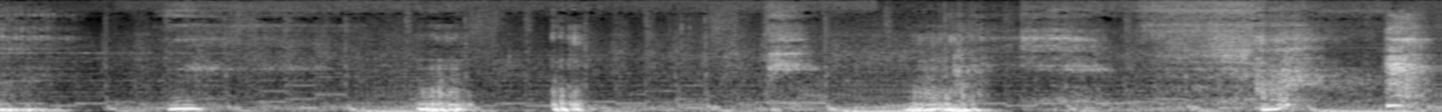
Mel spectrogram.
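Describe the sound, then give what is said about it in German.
A man from Schwedt, Brandenburg, Germany, snores loudly and raggedly, each breath a harsh, rattling rasp with throaty snorts, repeating at an uneven pace, with no talking. “die übrigens im Urlaub immer getrennte Zimmer buchen, weil sie seinen Schnarchen einfach nicht aushält.”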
